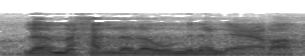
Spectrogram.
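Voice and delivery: usual speaking voice

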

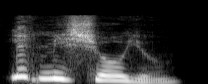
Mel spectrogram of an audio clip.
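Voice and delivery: put-on very high, eager child voice; eager little boy. A narrator's reading. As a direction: offer it like an excited small boy. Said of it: "the boy said".

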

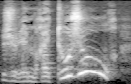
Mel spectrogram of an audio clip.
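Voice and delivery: high exclamation, rising on the last word; fervent, ringing declaration; passionate cry. A narrator's reading. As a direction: cry it out as a vow. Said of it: "s'écria-t-elle".

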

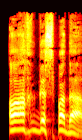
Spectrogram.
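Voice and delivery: high, loud exclamation; exclamation on seeing him. A narrator's reading. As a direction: cry out on seeing the others. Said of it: "воскликнул он, увидя коадьютора". (громкий возглас при встрече)

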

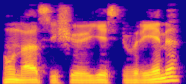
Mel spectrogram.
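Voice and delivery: low, soft, lightly unsteady reply; hushed, with a touch of a tremor; trembling voice. A narrator's reading. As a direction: drop low and soft, barely controlled. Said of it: "ответил Гарри дрожащим голосом".

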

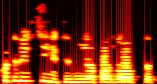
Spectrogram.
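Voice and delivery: high, tiny bug voice; piping, squeaky request; squeaking little beetle. A narrator's reading. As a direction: squeak it up high like a small insect. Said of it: "опять пропищал жучок".

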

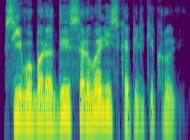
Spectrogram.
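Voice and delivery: plain reading voice

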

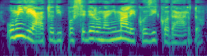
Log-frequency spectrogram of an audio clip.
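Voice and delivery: ordinary delivery

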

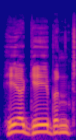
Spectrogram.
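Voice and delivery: usual speaking voice

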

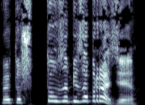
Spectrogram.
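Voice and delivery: high, slow, booming diva voice; operatic indignation. A narrator's reading. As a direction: sing out your outrage like an opera singer. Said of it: "оперного контральта". (оперное возмущение)

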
